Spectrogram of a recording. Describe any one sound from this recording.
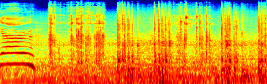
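Glass bottles clink against each other.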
